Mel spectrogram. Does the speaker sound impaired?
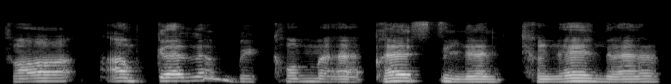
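Yes: cerebellar and spinal ataxia; daily activities.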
